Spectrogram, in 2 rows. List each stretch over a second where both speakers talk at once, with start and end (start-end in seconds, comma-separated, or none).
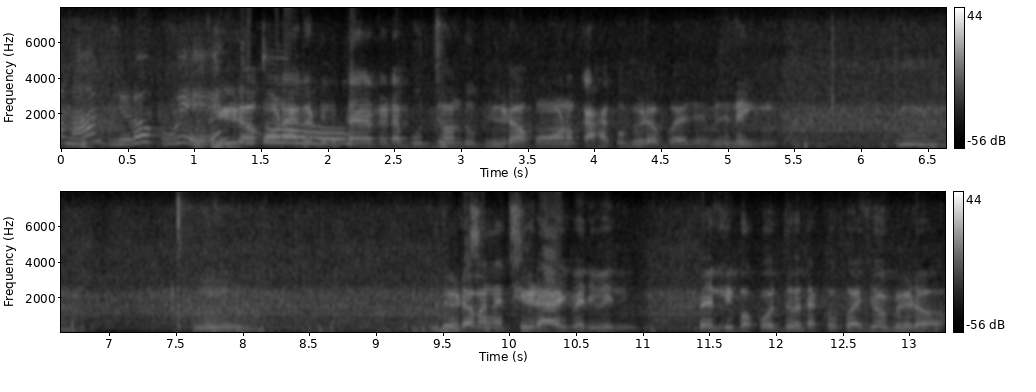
none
